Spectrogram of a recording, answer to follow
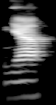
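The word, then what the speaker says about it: Nghi: one the one with we've had issues like trying to pronounce and n g h i ax uh pronunciation is going to be Nia and yeah both all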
